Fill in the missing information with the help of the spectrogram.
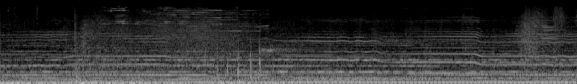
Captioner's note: crackling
